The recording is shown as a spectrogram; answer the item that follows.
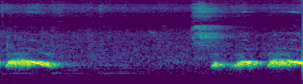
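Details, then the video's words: Low hollow coos of a spotted dove used as a trapping lure, with one phrase ending and another starting after a short pause. "Suara Burung Tekukur-Suara Tekukur Buat Pancingan Mikat"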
